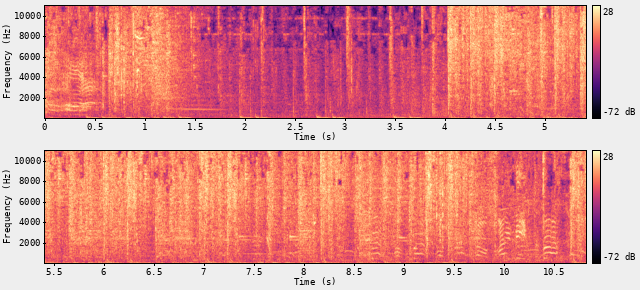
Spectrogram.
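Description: Suspect's gunfire in the video game Watch Dogs: Legion, rapid loud bursts of shots cracking over a dense battle din for the whole stretch, with the shooting thinning briefly early on before turning into a steady barrage.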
